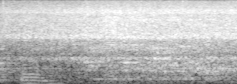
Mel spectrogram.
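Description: A steady background hiss with no clear source, rising slightly about a second in, with a faint low murmur near the start.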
